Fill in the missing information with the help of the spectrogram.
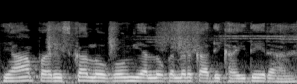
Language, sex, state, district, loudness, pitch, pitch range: Hindi, female, Haryana, Charkhi Dadri, -12 LUFS, 155 Hz, 150-160 Hz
